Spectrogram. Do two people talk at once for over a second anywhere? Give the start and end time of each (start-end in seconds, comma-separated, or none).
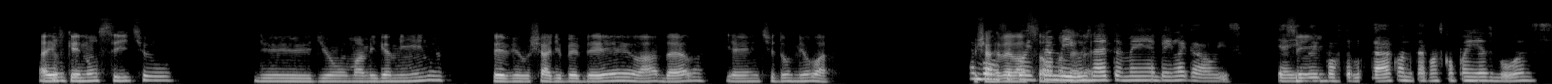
9.7-11.1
